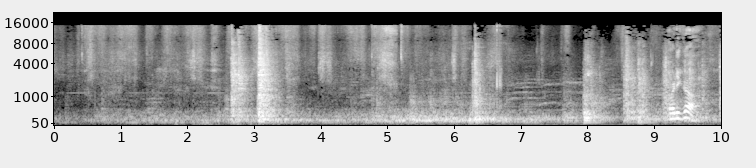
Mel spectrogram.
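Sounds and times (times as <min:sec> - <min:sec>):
faint store music: 0:00.0 - 0:10.0
cart frame thumps: 0:02.6 - 0:03.8, 0:04.8 - 0:06.6, 0:07.6 - 0:10.0
shopping cart rattling on concrete: 0:08.6 - 0:10.0.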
